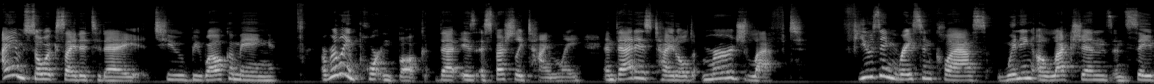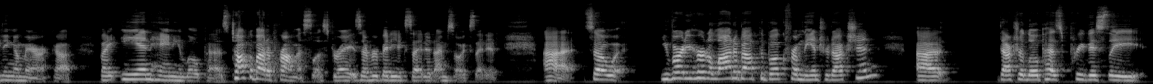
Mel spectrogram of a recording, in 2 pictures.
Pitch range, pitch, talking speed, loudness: 185-240 Hz, 210 Hz, 165 wpm, -23 LUFS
